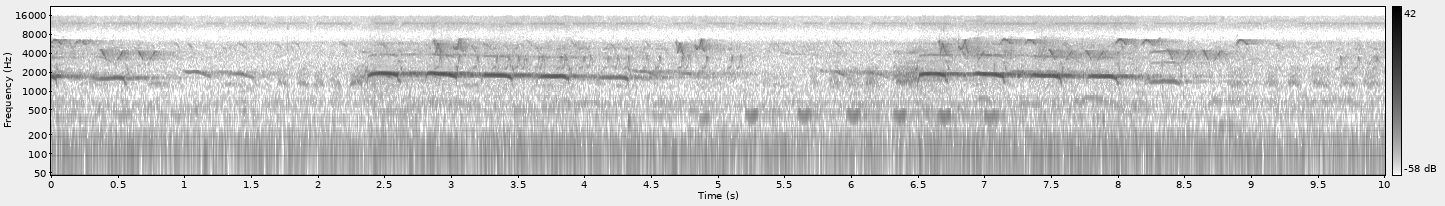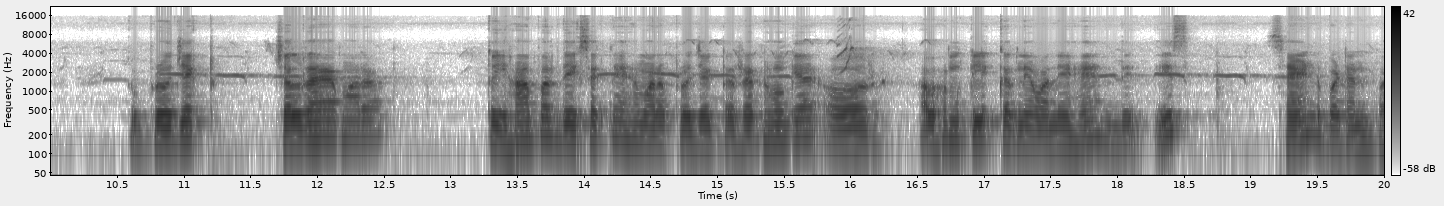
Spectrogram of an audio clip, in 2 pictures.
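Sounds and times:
bird calling: 0.0s - 20.0s.

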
